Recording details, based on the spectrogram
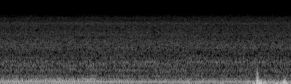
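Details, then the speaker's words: Coca-Cola display cooler running after the faulty defrost sensor/thermostat on the evaporator fan motor was replaced. PF1 error cleared and temperature displays. Steady low compressor and fan hum with a couple of soft bumps, no rattle; the earlier noise is gone. "Yan, wala nang maingay mga kabusing, wala na yung tunog. Yan mga kabusing, umaandar na."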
